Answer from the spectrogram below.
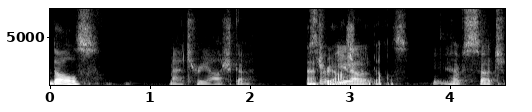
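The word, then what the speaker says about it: матрёшка: Matriosco dolls. Matrioska.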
